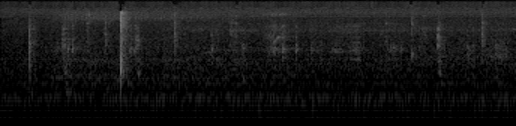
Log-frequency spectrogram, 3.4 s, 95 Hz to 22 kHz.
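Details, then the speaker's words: Dell Latitude C800 laptop (850 MHz CPU) just after power-on, drive thought to be an IBM Travelstar: faint irregular light ticks over a low steady hum; normal hard drive head-seek ticking. "that sounds like an ibm travel star hard drive"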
